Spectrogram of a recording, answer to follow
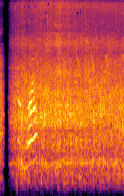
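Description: Water gushing from a pipe into a concrete tank, a steady rushing splash. A brief dropout comes just after the start, and a short shout rises over the water about half a second in.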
